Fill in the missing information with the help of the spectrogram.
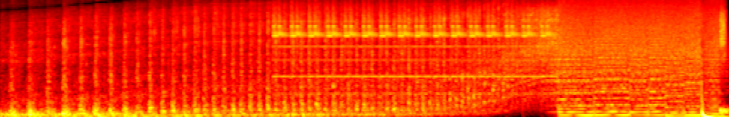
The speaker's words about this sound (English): But hold on tight. I think this train's about ready to move.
